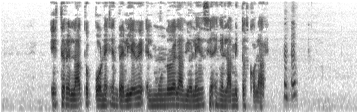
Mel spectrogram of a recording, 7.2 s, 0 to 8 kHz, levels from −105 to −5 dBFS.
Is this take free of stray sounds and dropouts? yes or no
no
